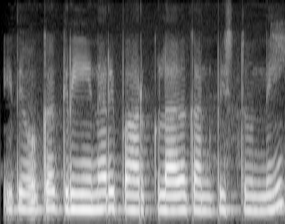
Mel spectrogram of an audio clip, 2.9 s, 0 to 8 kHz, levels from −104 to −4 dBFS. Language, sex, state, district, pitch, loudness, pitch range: Telugu, female, Telangana, Mahabubabad, 200 Hz, -15 LUFS, 195-210 Hz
